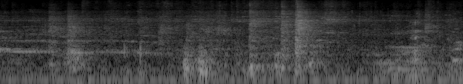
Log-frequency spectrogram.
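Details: Wild boar giving short, rough grunting and snuffling bursts, several close together around the middle, over a steady low electrical hum with clattering knocks throughout.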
